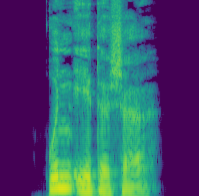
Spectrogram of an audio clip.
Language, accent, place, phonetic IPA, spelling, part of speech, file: German, Germany, Berlin, [ˈʊnˌʔeːtɪʃɐ], unethischer, adjective, De-unethischer.ogg
- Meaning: 1. comparative degree of unethisch 2. inflection of unethisch: strong/mixed nominative masculine singular 3. inflection of unethisch: strong genitive/dative feminine singular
